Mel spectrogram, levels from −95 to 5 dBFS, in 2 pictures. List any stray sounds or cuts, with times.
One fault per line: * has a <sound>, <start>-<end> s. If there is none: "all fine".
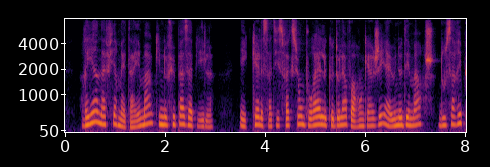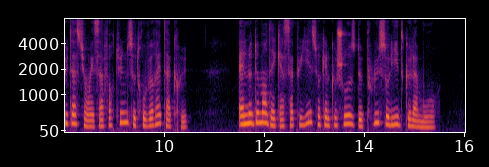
all fine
